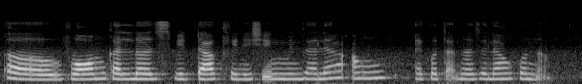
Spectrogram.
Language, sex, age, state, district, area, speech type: Goan Konkani, female, 18-30, Goa, Salcete, rural, spontaneous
